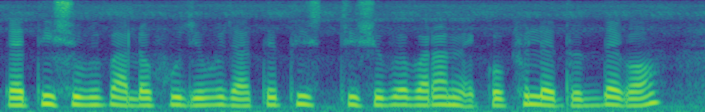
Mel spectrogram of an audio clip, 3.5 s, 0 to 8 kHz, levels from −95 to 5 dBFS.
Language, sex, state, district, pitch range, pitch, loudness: Chakma, female, Tripura, Unakoti, 190-205 Hz, 200 Hz, -14 LUFS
